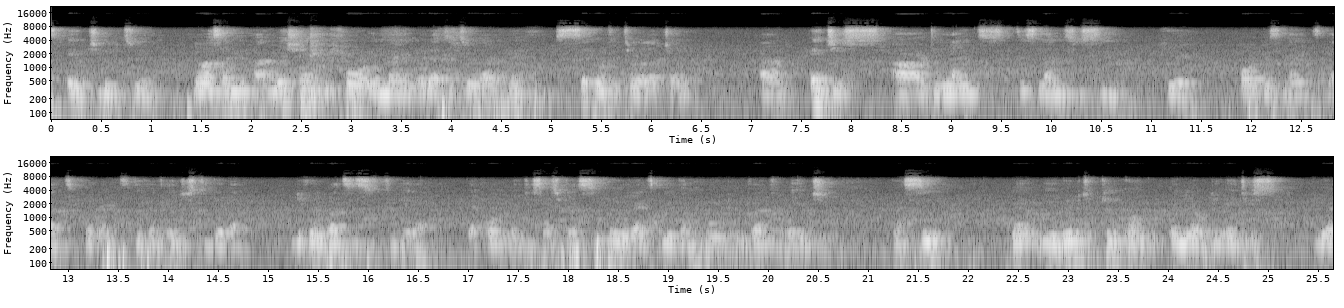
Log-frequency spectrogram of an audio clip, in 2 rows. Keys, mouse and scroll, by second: 9.1 click, 16.5-20.6 right drag, 21.3 click, 25.5 right click.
